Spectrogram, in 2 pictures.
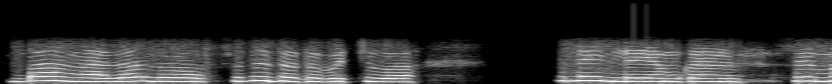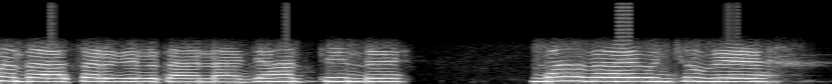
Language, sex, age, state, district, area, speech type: Santali, female, 18-30, Jharkhand, Seraikela Kharsawan, rural, conversation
